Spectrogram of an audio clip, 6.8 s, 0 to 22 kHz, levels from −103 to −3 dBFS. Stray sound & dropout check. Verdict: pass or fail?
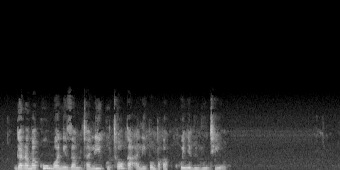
pass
